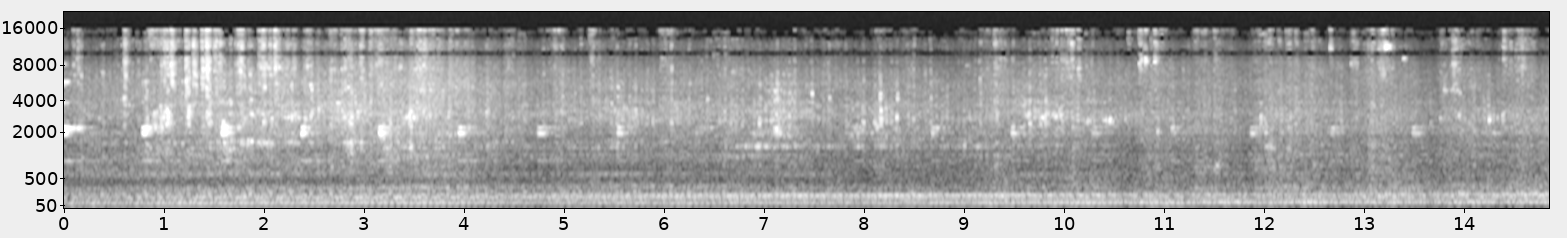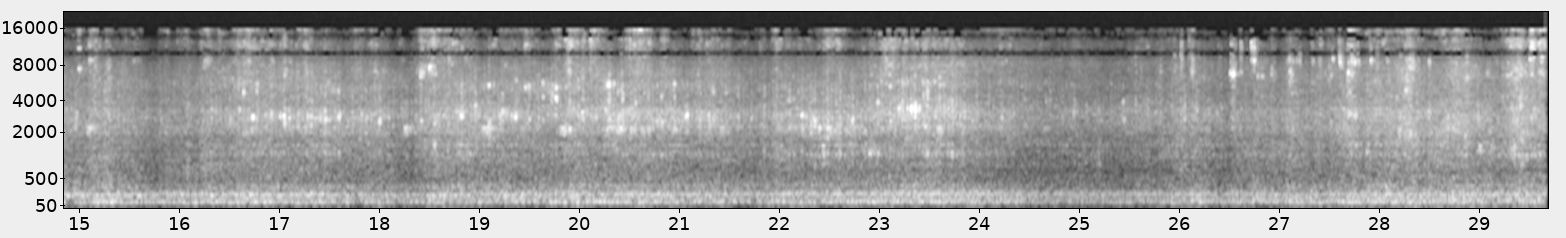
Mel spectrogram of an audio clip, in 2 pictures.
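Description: Freight train of covered steel-coil cars rolling steadily past behind a CSX ES40DC diesel locomotive, with a continuous low engine hum and wheel rumble. A grade-crossing bell dings about twice a second during the first few seconds.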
